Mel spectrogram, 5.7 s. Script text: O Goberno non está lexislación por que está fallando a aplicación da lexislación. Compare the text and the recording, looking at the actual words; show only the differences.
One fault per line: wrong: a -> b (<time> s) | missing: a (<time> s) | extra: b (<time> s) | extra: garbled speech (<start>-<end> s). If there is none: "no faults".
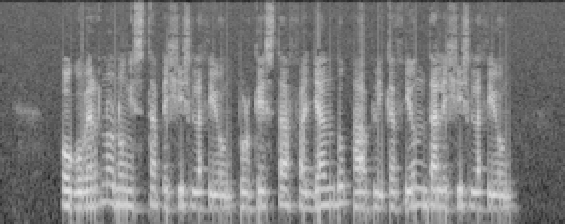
no faults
